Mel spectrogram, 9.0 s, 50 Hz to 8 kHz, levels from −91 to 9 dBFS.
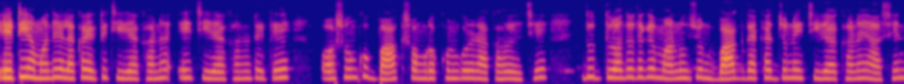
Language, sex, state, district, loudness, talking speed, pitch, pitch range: Bengali, female, Jharkhand, Jamtara, -23 LUFS, 160 wpm, 270 Hz, 250-285 Hz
